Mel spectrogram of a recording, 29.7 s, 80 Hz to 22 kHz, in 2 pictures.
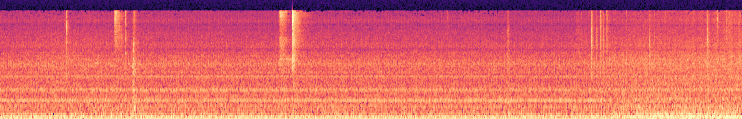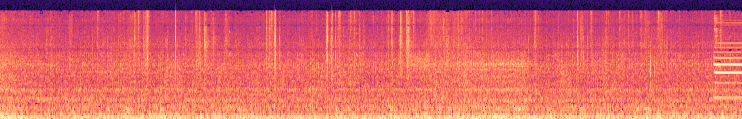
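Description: Mitsubishi Fuso KL-MP35JM diesel city bus heard from on board: the engine idles steadily for about twelve seconds, then revs up as the bus pulls away and keeps running. A short electronic tone sounds right at the end.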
